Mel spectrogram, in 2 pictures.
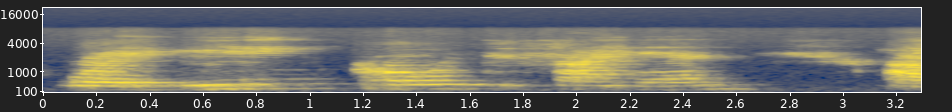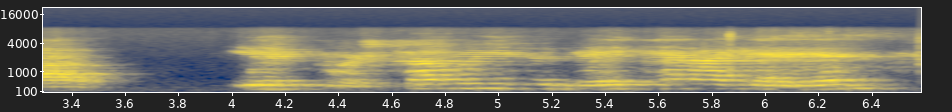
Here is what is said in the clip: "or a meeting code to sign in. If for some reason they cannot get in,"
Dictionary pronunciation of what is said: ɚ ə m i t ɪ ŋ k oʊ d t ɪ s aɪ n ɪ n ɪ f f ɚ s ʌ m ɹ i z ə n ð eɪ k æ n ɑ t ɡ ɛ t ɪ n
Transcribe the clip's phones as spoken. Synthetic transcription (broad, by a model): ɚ ə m i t ɪ ŋ k oʊ d t ɪ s aɪ n ɪ n ɪ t f ɚ s ʌ m ɹ i z ə n ð eɪ k æ n ɑ t ɡ ɛ t ɪ n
